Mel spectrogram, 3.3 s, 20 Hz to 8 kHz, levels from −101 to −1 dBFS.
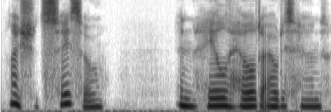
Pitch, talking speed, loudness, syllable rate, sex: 195 Hz, 180 wpm, -18 LUFS, 4.2 syllables/s, female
